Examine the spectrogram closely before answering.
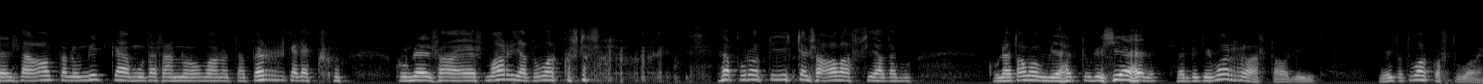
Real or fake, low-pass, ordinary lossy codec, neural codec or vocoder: real; 10.8 kHz; none; none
